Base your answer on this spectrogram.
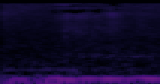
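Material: Nothing is struck.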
